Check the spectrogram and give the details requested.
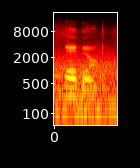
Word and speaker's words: Abarth: about my 2013 fiat aubart and it is pronounced ob art uh apparently the italians could pronounce that's sound so uh it's abart um anyway we talked a little about pros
